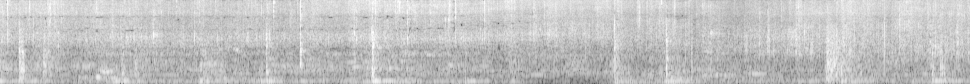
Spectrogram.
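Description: Food sizzling in a steady hiss, with scattered sharp clinks of a metal spoon and chopsticks against bowls.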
